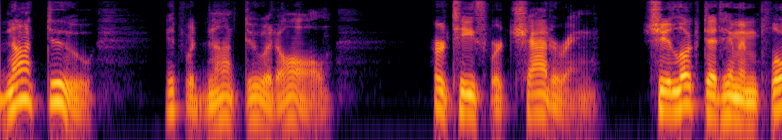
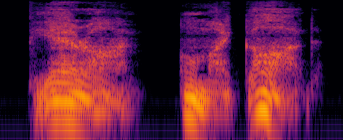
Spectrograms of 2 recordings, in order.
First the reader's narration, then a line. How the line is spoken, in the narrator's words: whispered, the tremor that ran through his whole body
